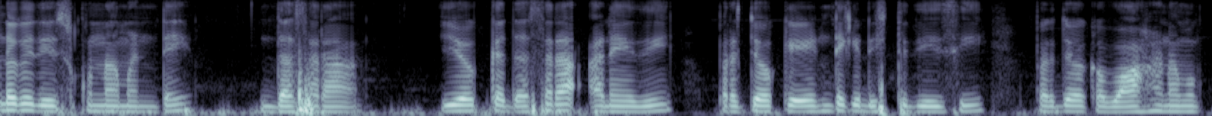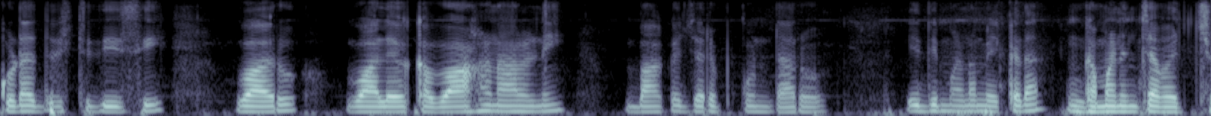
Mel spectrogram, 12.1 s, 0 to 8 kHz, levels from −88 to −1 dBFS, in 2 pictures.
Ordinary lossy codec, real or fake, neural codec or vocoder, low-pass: none; real; none; none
